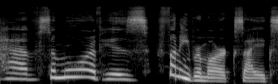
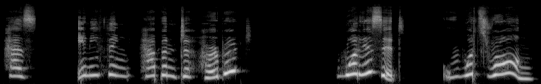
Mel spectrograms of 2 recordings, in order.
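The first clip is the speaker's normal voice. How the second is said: put-on very high, urgent old-lady voice, growing louder; panicked mother; 5 dB louder than usual. A narrator's reading. Old mother asking after Herbert, panicked. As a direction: build in alarm at a high pitch. Mother fears for her son.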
